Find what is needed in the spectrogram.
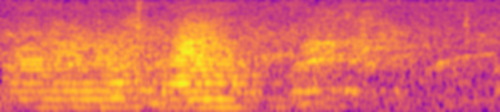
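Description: A horn blown by a spectator in the stadium, one steady low note held for just over a second, over faint background noise.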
